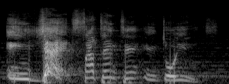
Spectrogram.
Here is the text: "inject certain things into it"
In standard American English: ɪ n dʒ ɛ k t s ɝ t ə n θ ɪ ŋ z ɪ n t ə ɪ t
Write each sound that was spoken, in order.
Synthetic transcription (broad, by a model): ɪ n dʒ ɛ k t s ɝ t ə n t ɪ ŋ ɪ n t ə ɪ t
